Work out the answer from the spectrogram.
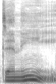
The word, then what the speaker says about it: Denis: It looks like Dennis, but it's pronounced Denis. Ah, Denis.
